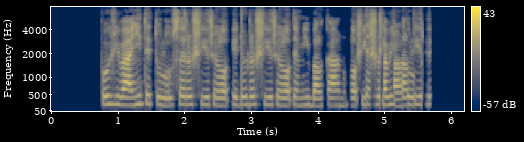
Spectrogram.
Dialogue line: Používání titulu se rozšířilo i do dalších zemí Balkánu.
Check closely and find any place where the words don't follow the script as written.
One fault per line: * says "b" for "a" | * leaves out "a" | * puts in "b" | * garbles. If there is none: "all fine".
* says "rozšířilo" for "dalších"
* garbles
